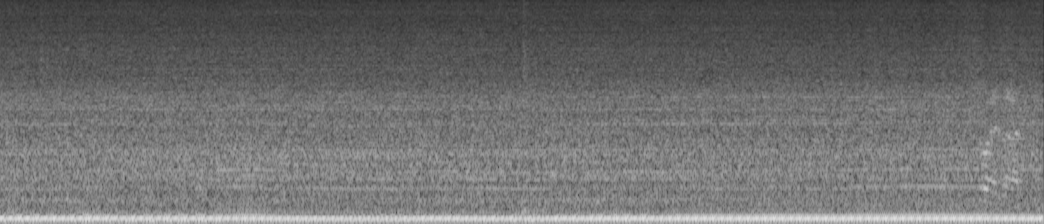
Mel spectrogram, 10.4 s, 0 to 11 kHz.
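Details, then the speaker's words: Porsche 928 V8 with its fuel mixture badly off, during mixture adjustment. Deep idle with an uneven beat and stumbles; it misses a lot, especially when revs are raised, and the revs wander all over. "so it's missing a lot like when I um accelerate that way so probably two weeks a little bit weak because I picked the revs up it's sort of all over the place"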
